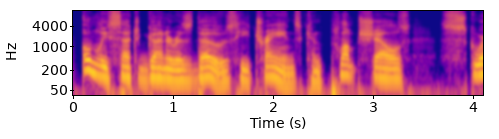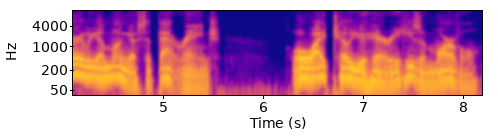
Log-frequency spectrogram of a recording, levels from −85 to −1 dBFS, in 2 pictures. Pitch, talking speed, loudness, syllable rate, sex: 105 Hz, 175 wpm, -18 LUFS, 4.7 syllables/s, male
